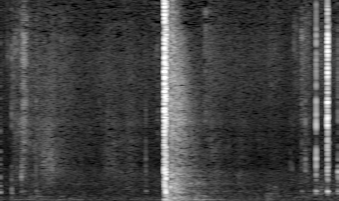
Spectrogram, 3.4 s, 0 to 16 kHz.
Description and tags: Sui-Chen-slam
SLAM 0.3meters away from recording location recorded using R-09
bang, smacker, slam, smack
